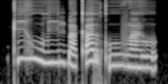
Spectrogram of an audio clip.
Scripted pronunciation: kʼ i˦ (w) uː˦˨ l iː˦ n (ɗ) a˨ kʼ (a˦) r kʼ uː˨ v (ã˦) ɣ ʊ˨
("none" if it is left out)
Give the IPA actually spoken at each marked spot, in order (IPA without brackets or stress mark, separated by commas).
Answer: ɣ, ɓ, a˦, ã˨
